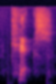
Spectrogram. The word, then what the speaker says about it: KTron: Because there's not much kicks. Okay, it's pronounced kicks. That makes sense.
